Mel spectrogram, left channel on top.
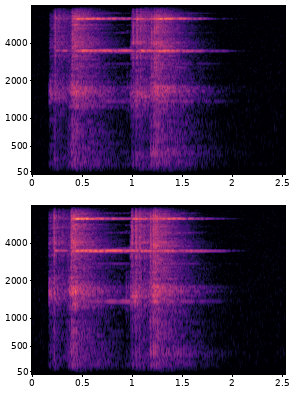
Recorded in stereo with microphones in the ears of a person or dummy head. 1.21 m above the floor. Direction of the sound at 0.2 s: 70° right (ahead or behind).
